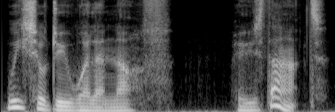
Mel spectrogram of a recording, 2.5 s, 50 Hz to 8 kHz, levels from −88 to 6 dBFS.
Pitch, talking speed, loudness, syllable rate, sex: 115 Hz, 145 wpm, -16 LUFS, 4.1 syllables/s, male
